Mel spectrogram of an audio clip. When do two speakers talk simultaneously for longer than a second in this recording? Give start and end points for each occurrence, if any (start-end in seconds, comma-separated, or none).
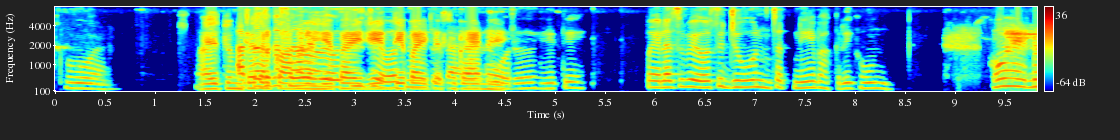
1.9-4.5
